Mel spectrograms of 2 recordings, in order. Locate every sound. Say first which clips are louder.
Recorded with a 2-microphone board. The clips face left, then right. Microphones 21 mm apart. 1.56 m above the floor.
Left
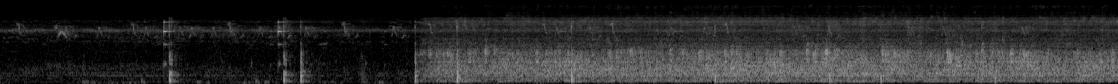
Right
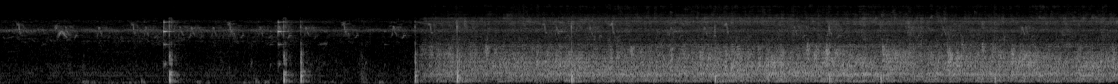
4.2 s boiling: left 1 dB; 55° left (ahead or behind), 6.5 m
